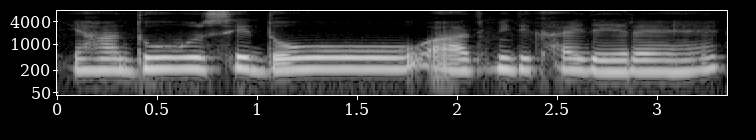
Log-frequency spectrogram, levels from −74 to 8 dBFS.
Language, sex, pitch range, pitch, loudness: Urdu, female, 205-220 Hz, 215 Hz, -15 LUFS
